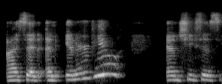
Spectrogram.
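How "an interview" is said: mildly incredulous question, pitched up; surprised echo. Retold or imitated. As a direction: echo it back as a puzzled question. Echoes the news in disbelief.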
